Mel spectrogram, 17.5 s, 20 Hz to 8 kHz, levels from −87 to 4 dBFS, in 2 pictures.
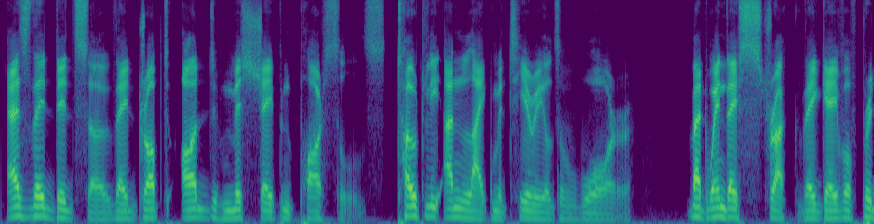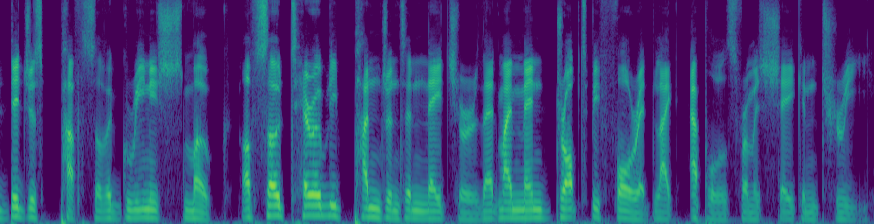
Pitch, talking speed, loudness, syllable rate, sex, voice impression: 100 Hz, 155 wpm, -22 LUFS, 4.3 syllables/s, male, very masculine, very adult-like, clear, slightly unique, wild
